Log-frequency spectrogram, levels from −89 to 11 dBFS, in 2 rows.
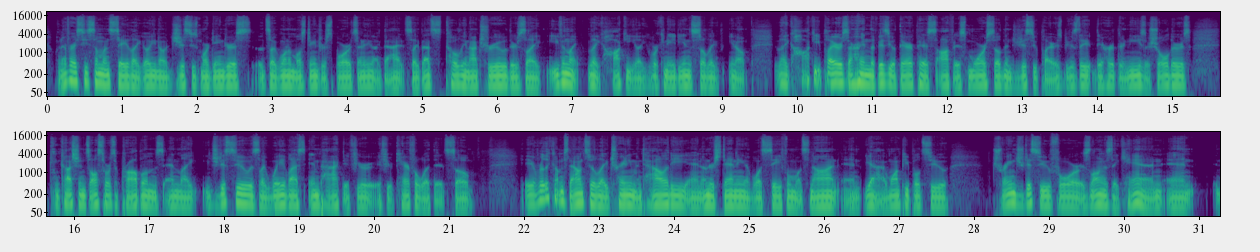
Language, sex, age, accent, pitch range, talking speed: English, male, 20-39, American, 80-95 Hz, 225 wpm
